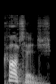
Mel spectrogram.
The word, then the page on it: cottage: anglais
